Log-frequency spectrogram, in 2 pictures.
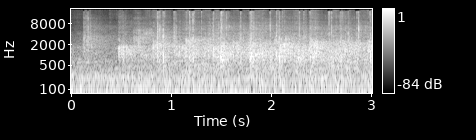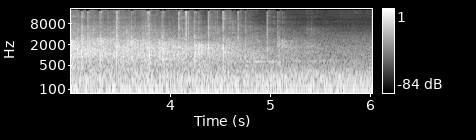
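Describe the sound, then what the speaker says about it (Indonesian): Applause rises from a national assembly audience after the gavel is handed to the assembly chair, a thick, steady roll of many hands clapping that tapers slightly at the close. "Tepuk tangan."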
